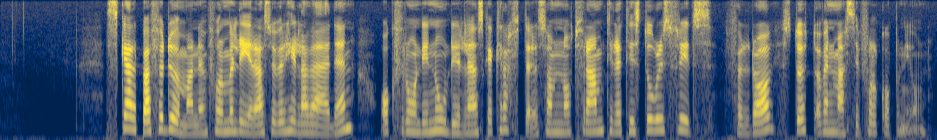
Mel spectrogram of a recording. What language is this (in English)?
Swedish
